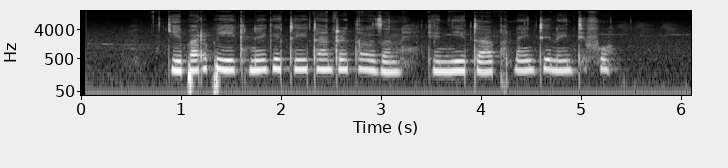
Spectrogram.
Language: Kalenjin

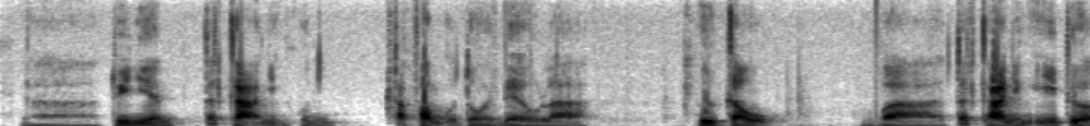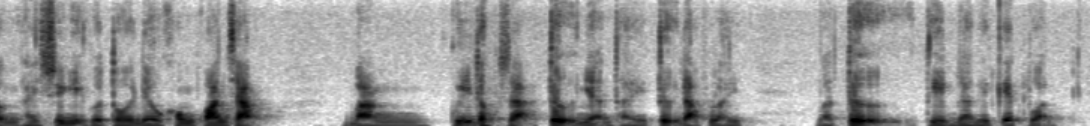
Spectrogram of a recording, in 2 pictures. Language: Vietnamese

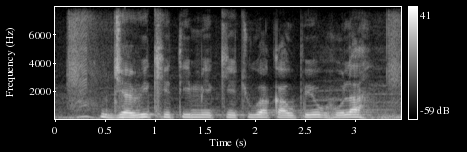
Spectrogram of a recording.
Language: Bhojpuri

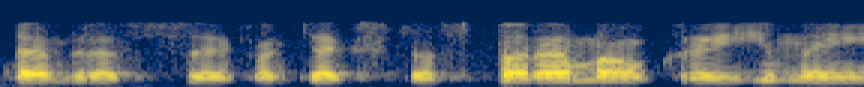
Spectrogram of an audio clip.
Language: Lithuanian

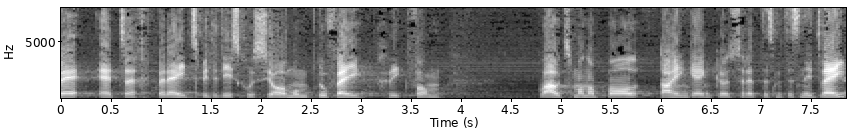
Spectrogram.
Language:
Swiss German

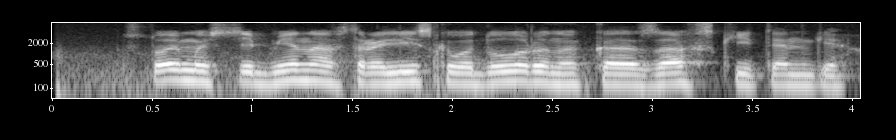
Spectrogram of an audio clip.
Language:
Russian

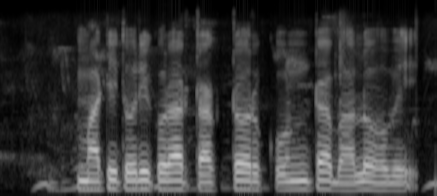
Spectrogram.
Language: Bangla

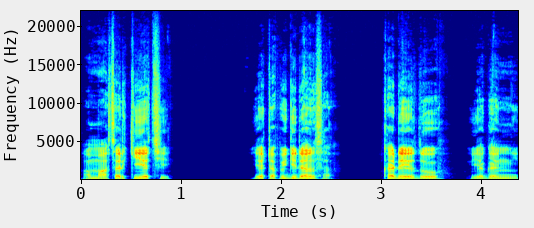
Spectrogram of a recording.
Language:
Hausa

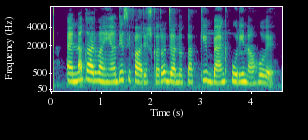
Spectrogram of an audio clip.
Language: Punjabi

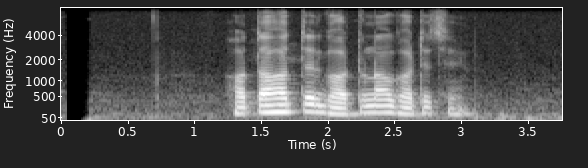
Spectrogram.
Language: Bangla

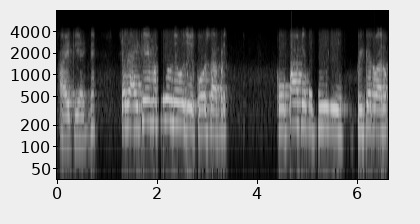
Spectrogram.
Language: Gujarati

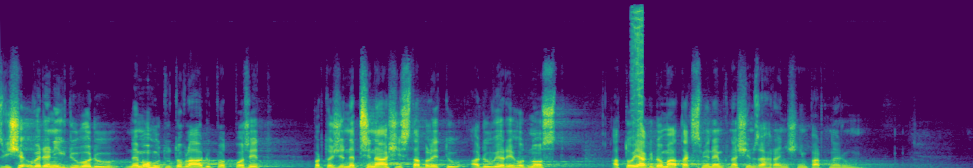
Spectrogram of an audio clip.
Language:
Czech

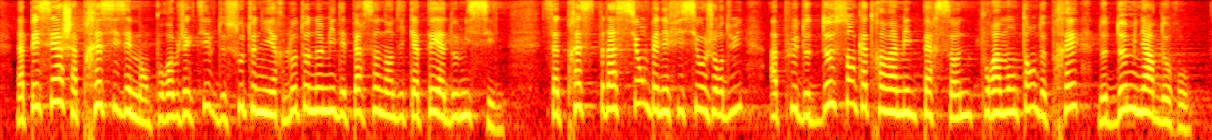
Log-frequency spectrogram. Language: French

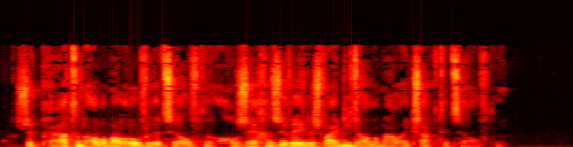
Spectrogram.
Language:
Dutch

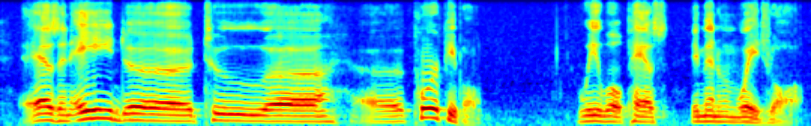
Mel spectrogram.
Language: English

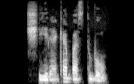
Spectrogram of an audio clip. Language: Central Kurdish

